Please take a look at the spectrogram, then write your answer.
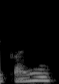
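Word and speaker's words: Cynewulf: इसको साइन नहीं कहना आपने, इसकी प्रोनाउंसिएशन बेशक चेक कर लीजिएगा. ये काइनवुल्फ है और ये दोनों रिलीजियस पोएट्स थे.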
